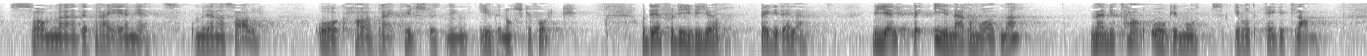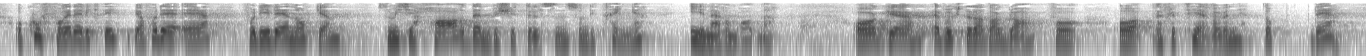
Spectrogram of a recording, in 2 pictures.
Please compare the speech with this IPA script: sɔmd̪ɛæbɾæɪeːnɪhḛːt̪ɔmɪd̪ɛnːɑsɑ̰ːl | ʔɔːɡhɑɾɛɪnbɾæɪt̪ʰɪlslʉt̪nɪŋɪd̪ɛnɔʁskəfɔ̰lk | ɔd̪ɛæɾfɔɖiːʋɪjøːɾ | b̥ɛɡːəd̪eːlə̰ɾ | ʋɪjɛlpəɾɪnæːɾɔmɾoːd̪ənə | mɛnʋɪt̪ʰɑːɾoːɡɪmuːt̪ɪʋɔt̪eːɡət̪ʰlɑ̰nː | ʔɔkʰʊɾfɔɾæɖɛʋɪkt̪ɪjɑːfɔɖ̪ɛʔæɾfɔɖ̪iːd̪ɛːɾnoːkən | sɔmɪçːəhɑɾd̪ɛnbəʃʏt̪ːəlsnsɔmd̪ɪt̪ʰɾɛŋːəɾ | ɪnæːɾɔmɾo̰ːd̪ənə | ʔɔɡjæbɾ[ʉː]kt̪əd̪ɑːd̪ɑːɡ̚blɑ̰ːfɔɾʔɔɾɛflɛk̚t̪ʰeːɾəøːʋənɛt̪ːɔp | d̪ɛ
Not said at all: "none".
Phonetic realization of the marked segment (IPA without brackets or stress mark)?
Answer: ʉ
